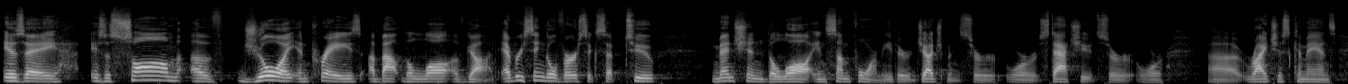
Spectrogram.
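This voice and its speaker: A pastor giving a sermon to his congregation, earnest and halting, often repeating words as he restarts his sentences. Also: medium pitch.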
